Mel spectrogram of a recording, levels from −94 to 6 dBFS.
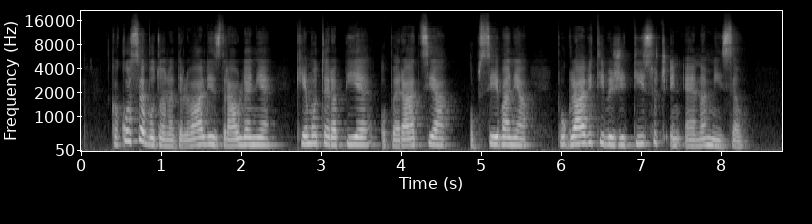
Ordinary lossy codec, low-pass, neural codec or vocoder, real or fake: none; 19.8 kHz; none; real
